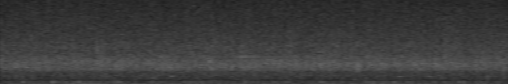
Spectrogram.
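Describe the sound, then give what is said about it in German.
Steady rain, slowly setting in, falls and patters continuously on a surface, a dense, even hiss of drops with no pauses, moderately loud, with no voices. “Und jetzt regnet sich das hier so langsam ein.”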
